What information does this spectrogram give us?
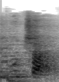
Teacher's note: A tendência a pronunciar como semivogal o I seguido de vogal é mais forte no sul do Brasil do que nas demais regiões.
